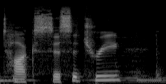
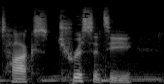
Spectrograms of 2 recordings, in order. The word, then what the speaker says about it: Toxtricity: and that is toxicity it's really hard to pronounce I thought it was like toxicity but no its toxicity we just skip the vowel altogether but this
